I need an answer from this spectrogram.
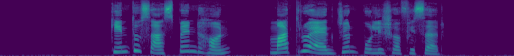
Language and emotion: Bengali, neutral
